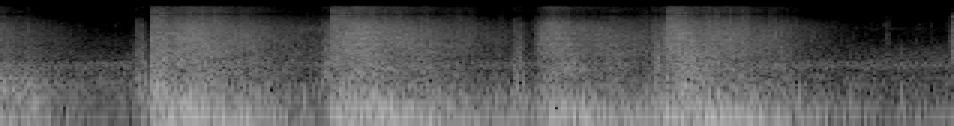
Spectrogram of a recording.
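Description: Magic spells whoosh and roar in short bursts.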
